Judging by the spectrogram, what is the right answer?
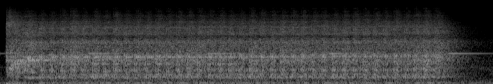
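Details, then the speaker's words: Toyota 4Runner 4.0L, about 150,000 miles, P0016 case, timing verified: engine cranks without firing at a steady, even speed with faint starter whine; cranking sounds consistent, though cylinder five reads a hair low on compression, with no misfire codes set. "that felt like it sounded like it was pretty consistent"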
